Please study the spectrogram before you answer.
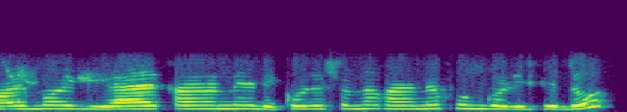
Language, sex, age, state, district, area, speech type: Assamese, female, 30-45, Assam, Dhemaji, urban, conversation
